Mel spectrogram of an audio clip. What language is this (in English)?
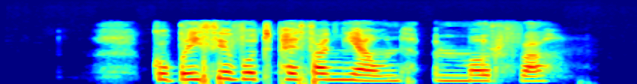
Welsh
